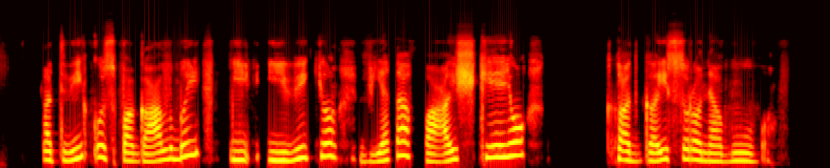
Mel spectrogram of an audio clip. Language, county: Lithuanian, Panevėžys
